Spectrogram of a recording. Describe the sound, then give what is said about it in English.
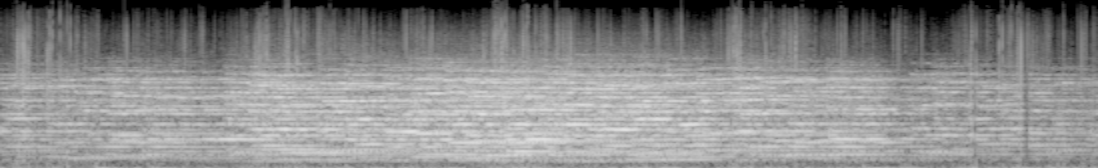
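A peal of church bells rings out continuously over the River Avon in Warwickshire, England, many overlapping clangs blending into a rich, resonant wash that holds steady and loud throughout, with no voices present. “And whilst this was happening, the church bells were a-ringing, their joyous clangings echoing over the gently flowing Avon and to the leafy meadows beyond.”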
